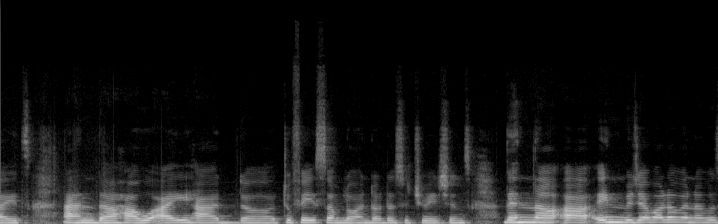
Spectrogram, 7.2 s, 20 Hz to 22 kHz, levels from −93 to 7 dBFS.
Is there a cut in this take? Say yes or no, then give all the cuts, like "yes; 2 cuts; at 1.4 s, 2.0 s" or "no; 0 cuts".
no; 0 cuts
